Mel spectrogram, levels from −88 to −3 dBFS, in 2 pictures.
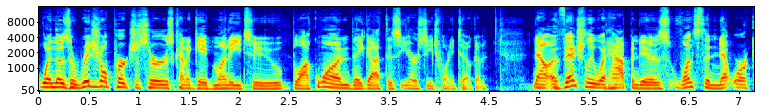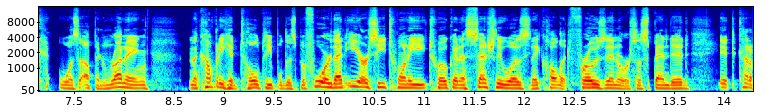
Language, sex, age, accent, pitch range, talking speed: English, male, 30-49, American, 125-150 Hz, 205 wpm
